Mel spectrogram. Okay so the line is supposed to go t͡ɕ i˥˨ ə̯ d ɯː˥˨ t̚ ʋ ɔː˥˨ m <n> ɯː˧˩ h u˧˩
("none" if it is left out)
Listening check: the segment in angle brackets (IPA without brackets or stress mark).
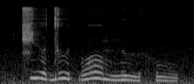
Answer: n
